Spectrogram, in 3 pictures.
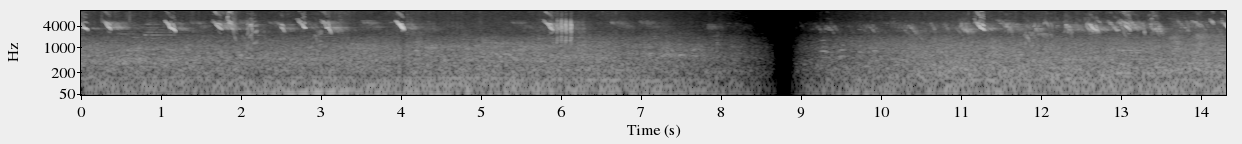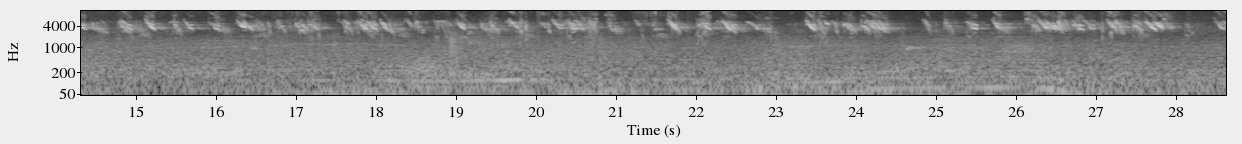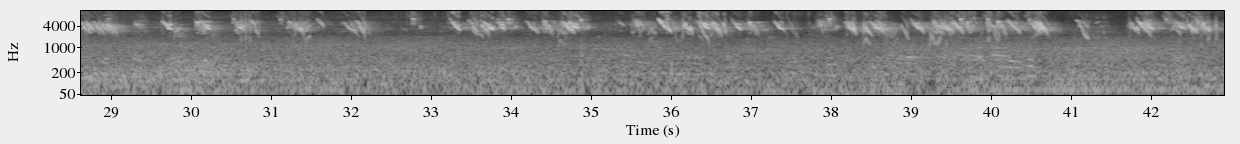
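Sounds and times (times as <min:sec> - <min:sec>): small birds chirping: 0:00.0 - 0:08.2, 0:09.2 - 0:42.9.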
